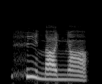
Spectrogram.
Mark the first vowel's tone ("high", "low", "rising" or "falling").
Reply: falling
